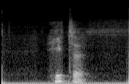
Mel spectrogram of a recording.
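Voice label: "hitte", Dutch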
